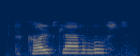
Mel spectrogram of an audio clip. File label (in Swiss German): "kalbslawwerwurscht", alsace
